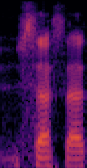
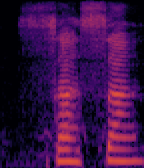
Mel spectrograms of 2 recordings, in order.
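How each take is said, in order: First: The word is said without the high tone. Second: The word is said with a high tone. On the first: Something that is meant to be sold. "Sasa tout simplement" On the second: Formerly, or in the meantime. "quand on met l'accent Sasa"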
